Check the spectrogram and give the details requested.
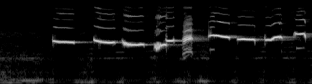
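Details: Lure song of an oriental magpie-robin, used to wake up a bird that will not sing: a series of clear whistles, steady at first, then a buzzy note and higher rising slides.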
